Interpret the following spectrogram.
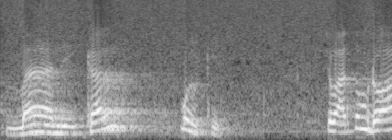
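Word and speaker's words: مَالِكَ الْمُلْكِ: Kalau kata-katanya sudah bentuk idhofah, mudhofun ilaih, ya frase barangkali dua kata, maka tidak dibaca malikul mulki, bacanya ya malikal mulki.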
